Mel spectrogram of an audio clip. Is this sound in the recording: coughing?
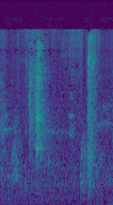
no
